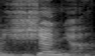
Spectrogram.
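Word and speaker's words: Женя: The ZH is pronounced like at the beginning of the second syllable of the word pledge. Oh, Zhenya. Totally cool being called. Zhenya.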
